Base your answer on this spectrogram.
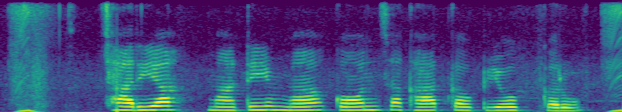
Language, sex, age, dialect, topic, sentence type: Chhattisgarhi, female, 18-24, Eastern, agriculture, question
